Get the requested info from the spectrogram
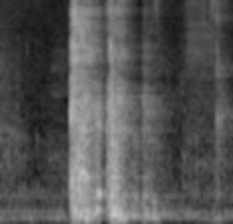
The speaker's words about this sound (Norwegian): Beklager hosten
